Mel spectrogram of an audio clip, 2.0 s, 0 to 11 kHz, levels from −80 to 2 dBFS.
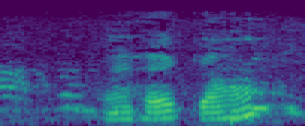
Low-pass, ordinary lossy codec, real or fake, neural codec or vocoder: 9.9 kHz; MP3, 32 kbps; real; none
